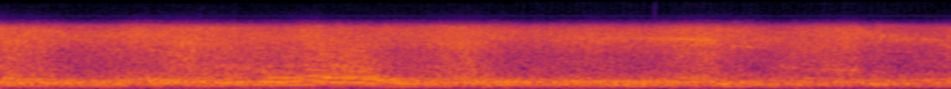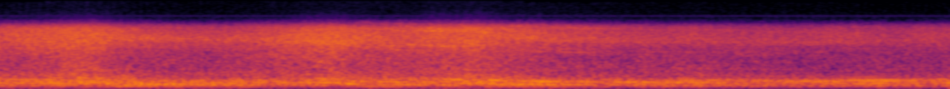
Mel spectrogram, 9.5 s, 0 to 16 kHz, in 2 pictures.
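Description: Race cars roaring around the dirt oval at Hales Corners Speedway in 1995, a continuous loud engine drone with swelling and fading passes, heard under a commentator's talk.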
